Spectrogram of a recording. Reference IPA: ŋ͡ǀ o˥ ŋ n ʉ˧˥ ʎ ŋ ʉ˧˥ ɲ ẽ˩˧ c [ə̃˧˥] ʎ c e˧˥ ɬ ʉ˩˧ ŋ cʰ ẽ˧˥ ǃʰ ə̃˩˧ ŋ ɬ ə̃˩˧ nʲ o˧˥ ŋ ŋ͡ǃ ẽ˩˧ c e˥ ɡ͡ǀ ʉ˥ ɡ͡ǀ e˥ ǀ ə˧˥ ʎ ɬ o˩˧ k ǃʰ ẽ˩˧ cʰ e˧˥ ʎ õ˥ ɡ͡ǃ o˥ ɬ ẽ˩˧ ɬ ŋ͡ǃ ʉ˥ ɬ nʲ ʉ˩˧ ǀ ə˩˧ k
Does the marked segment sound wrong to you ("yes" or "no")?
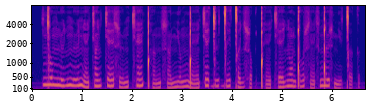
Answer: no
